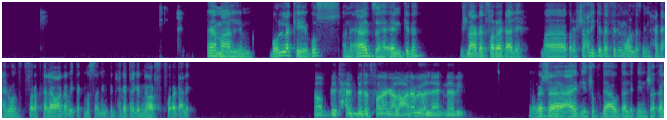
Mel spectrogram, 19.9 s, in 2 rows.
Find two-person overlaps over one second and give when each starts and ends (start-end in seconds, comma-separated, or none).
none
